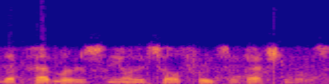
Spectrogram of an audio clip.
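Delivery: ordinary talk, nothing marked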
